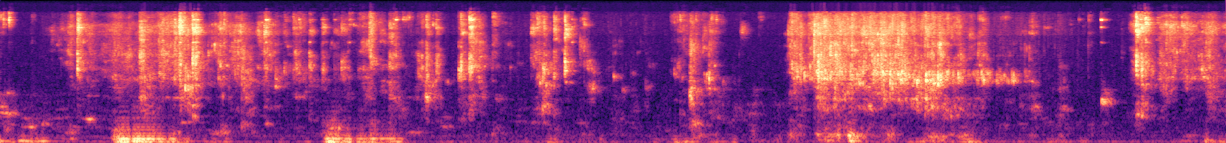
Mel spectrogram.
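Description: Soaked rice is washed in water for Konkan-style neer dosa, with repeated swishing, sloshing and pouring in irregular bursts, close by and fairly quiet, separated by short pauses.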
